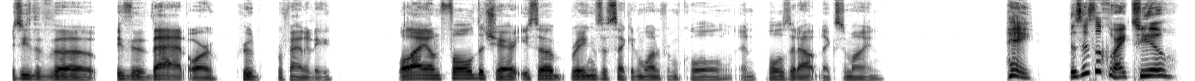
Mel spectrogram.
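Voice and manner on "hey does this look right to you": squeaky-high, scratchy youthful voice. Voicing a character's line in a narrated scene, scratchy young yordle voice. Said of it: "my yordle voice or or like s- scratchy young voice".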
